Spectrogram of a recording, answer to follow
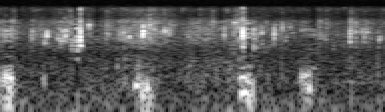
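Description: Wild boar giving about four short, low grunts while rooting at a muddy wallow.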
